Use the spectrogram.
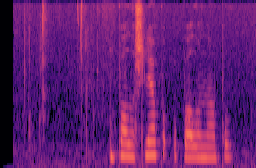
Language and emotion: Russian, neutral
